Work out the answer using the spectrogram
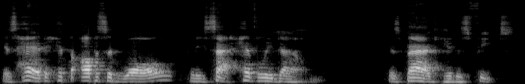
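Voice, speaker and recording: A man narrating a short story in a measured, plain reading style. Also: on the high side, low-quality recording. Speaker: audiobook narrator.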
